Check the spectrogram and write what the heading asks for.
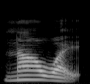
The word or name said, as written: naaway'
